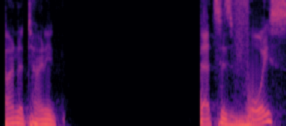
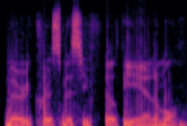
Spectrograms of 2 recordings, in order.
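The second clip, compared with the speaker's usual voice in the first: much lower, distorted voice-changer take; deep voice changer; faster than usual. Shown as a demonstration. Streamer testing voice changer, deep distorted. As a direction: drop it way down through the changer. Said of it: "I hope that worked".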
